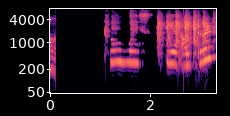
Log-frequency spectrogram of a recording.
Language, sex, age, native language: Icelandic, male, 8, Icelandic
